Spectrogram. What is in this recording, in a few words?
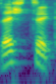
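"sechzig", German; ZAEHLEN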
